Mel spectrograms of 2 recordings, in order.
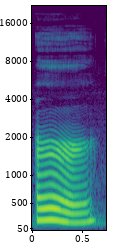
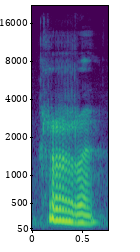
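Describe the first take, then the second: First: The R is smooth, with no tongue trill. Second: The R is rolled, with a tongue trill. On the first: The speaker calls it right. "You should be saying the R sound like R" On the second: The speaker calls it wrong. "or the rolled R"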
